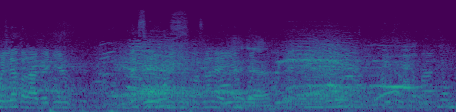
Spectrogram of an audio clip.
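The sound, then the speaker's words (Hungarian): A crowd of protesting students chatters at once, an overlapping murmur of conversation that swells and dips steadily, with no single speaker standing out, as they debate whether to cross a bridge toward the Danube bank where police stand ready. “Most itt vagyok a tömeg legelején szinte, és itt hallgatom a beszélgetéseket, hogy hát még mindig tanácskoznak a diákok, hogy most tulajdonképpen mi legyen, mert rendőri felkészültség áll a hídnál”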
